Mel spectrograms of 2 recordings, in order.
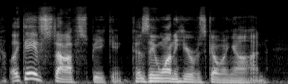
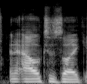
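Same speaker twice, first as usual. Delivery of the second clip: usual speaking voice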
